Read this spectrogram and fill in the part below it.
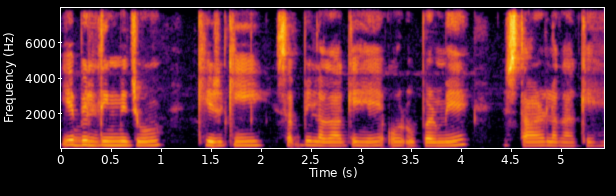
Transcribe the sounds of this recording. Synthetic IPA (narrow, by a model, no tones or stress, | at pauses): jebɪlɖɪ̃ŋɡmẽd͡ʒoː | kʰɪɾkisɐbbʱilɐɡaːkeɦɛʔɔːɾʔṵːpəɾmẽ | ɪst̪aːɾlɐɡaːkeɦɛ̃ː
